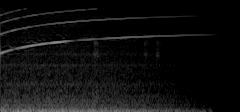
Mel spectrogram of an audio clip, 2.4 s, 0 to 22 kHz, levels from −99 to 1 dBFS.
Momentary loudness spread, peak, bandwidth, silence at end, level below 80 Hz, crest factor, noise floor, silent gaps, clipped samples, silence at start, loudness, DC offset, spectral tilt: 21 LU; -38 dBFS; 16 kHz; 0.35 s; -62 dBFS; 16 dB; -79 dBFS; none; under 0.1%; 0 s; -49 LUFS; under 0.1%; -1.5 dB/octave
